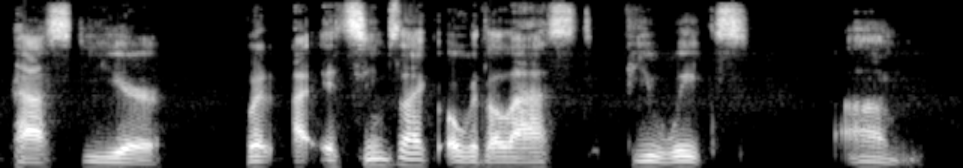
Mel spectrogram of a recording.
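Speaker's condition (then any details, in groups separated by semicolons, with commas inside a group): ALS; very hard to talk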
